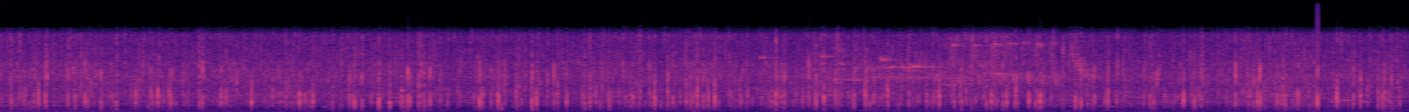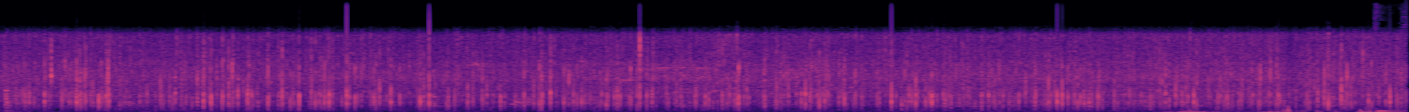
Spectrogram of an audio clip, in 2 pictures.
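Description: Steady rain falling, a dense even pattering of drops.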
